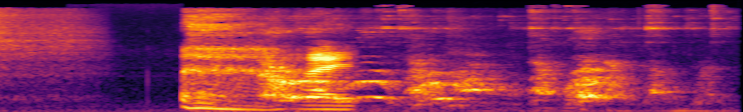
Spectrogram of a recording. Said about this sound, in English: See, even your dogs know it's generic. They're like, boo, boo.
